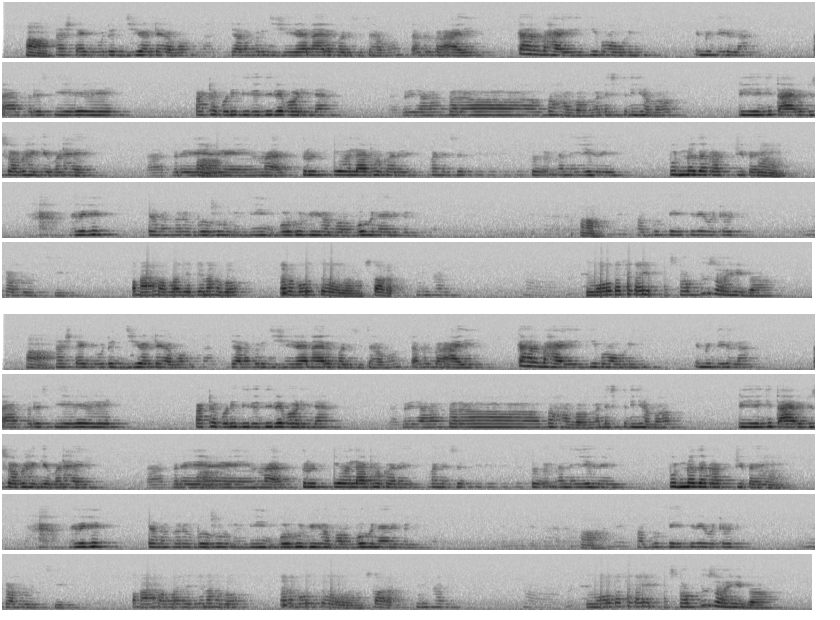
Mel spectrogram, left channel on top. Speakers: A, on the left (about 50°); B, on the right (about 25°).
A: ହଁ
B: ଫାଷ୍ଟ ଆଗ ଗୋଟେ ଝିଅଟେ ହବ। ଜଣଙ୍କର ଝିଅ ନାଁରେ ପରିଚିତ ହବ ତାପରେ ଭାଇ କାହାର ଭାଇ କି ଭଉଣୀ ଏମିତି ହେଲା ତାପରେ ସିଏ ପାଠ ପଢି ଧୀରେ ଧୀରେ ବଢିଲା। ତାପରେ ଜଣଙ୍କର କଣ ହବ ମାନେ ସ୍ତ୍ରୀ ହବ। ସ୍ତ୍ରୀ ହେଇକି ତାର ବି ସୌଭାଗ୍ୟ ବଢାଏ ତାପରେ
A: ହଁ
B: ମା ତୃତ୍ୟ ଲାଭ କରେ। ମାନେ ସେଥିରେ ବିଶେଷ ମାନେ ଇଏ ବି ହୁଏ ପୂର୍ଣ୍ଣତା ପ୍ରାପ୍ତି। ଯିବେ।
A: ହୁଁ
B: ତାପରେ ଜଣଙ୍କର ବୋହୂ ବି ବୋହୂ ବି ହବ ବୋହୂ ନାଁରେ କରି କେ ତାର
A: ହଁ।
B: ସବୁ ସେଥିରେ ଗୋଟେ ଗୋଟେ ମାନେ ରହୁଚି।
A: ନ ହବ ଯଦି ନ ହବ ହବ ତାର ବହୁତ ସର
B: ହଁ ମାନ ହଁ
A: ମୋ କଥା
B: ସବୁ ସହିବ।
